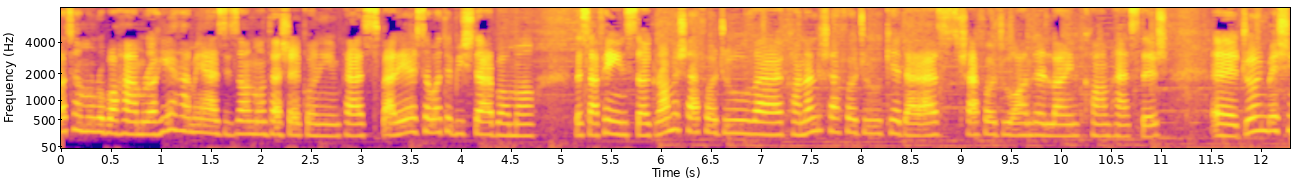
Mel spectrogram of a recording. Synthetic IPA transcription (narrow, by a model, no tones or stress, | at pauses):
t̪ʰemunro̞bɒːɦæmɾɒːɦije̞ɦæme̞jeæziːzɒːnmo̞nt̪ʰæʃe̞ɾko̞niːmpʰæsbæɾɒːjeːɾt̪ʰe̞bɒːt̪ʰe̞biːʃt̪æɾbɒːmɒː | b̥e̞sæfejinst̪ɒːɟɾɒːme̞ʃæfɒːd͡ʒuːvækʰɒːnɒːle̞ʃæfɒːd͡ʒuːcʰe̞d̪æɾæslʃæfɒːd͡ʒuːɒnd̪eɾlɒjnkʰɒːmɦæst̪eʃ | d͡ʒojnbe̞ʃi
